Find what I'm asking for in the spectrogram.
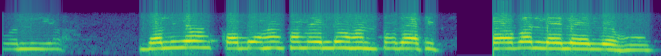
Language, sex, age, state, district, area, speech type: Maithili, female, 30-45, Bihar, Saharsa, rural, conversation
